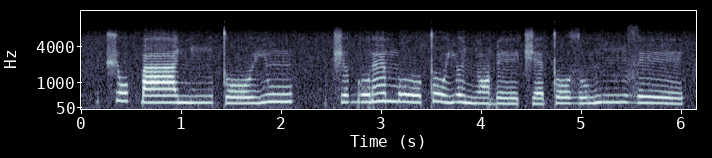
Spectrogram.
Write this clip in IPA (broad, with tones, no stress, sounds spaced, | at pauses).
t͡ʃ o˧ k͡p aː˨ ɲ iː˨ t oː˨ j ũ˦ | t͡ʃ ə˨˦ ɡ o˧ ɾ ɛ̃˦ m oː˦˨ t o˦˨ j ə˦˨ ɲ ɔ̃˨ ɗ eː˨ t͡ʃ ɛ˨ t o˨ z u˨ ŋ iː˧ z eː˦˨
